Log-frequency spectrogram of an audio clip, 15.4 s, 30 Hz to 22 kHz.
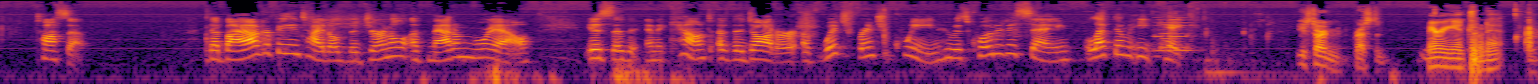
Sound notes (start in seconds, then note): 11.5 buzzer buzzing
